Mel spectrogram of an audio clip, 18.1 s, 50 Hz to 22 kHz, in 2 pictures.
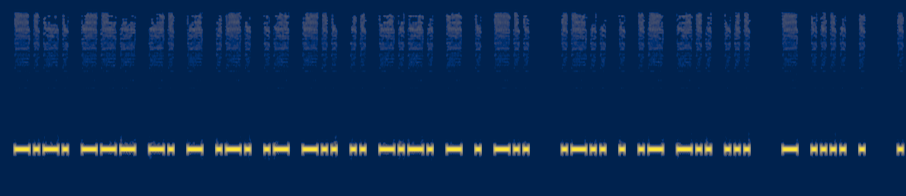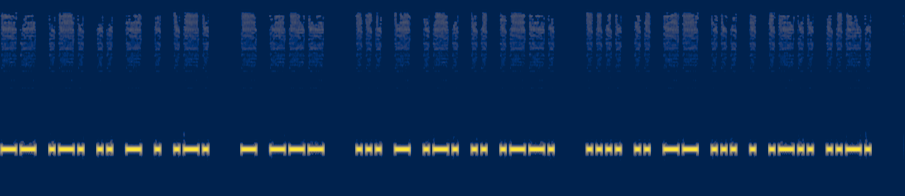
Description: Morse code, heard as a keyed tone, about 25 wpm, 1000 Hz. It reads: CONTRADICTED LEADS THE WRITER TO STRIP HIMSELF
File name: qotdfiles / 25wpm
